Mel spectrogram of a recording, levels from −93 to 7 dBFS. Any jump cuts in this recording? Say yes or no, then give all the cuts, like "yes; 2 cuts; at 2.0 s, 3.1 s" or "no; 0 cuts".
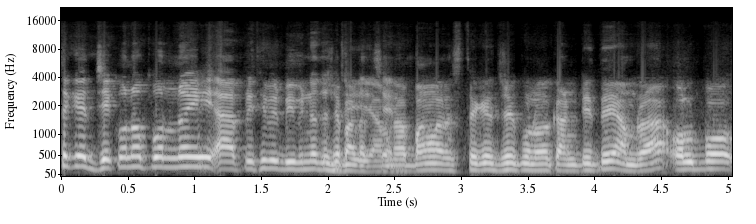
no; 0 cuts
